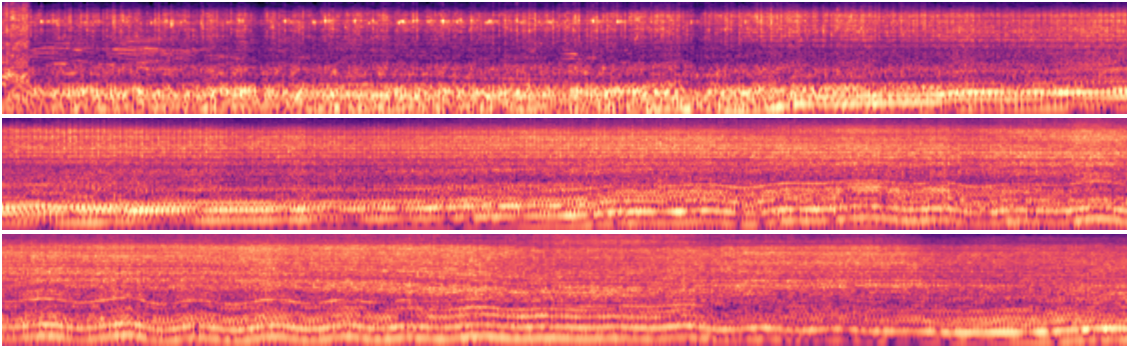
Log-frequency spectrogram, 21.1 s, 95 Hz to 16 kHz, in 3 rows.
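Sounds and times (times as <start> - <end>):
tractor engine revving hard: 0.0 - 21.0.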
